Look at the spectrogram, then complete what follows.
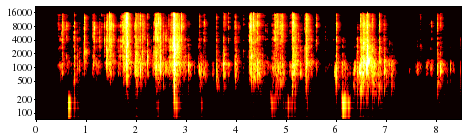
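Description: Foil trading-card pack wrapper crinkling and tearing as a Topps Stadium Club Chrome pack is ripped open by hand: a run of crackly rustles, busiest about one to three seconds in and again around six to seven seconds.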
